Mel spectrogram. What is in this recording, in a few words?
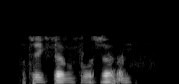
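Police Dispatch; Raleigh; Northeast District; wake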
